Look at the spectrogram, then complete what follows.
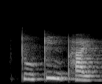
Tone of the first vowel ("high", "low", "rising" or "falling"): low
